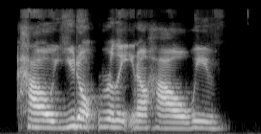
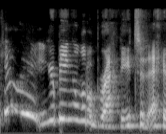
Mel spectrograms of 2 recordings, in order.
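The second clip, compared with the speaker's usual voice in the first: quoting feedback in a much higher voice; pitched way up, playful; high mock voice; 12 semitones higher than usual. Retelling instructor-training feedback.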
